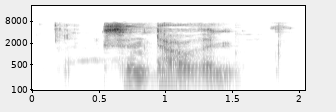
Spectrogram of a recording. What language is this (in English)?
Kabyle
